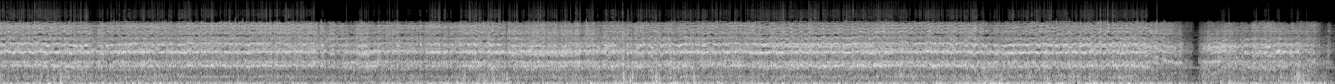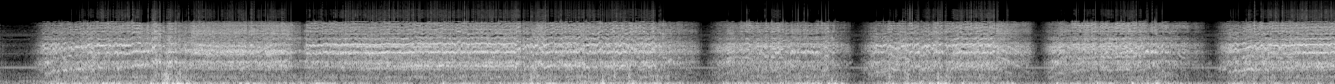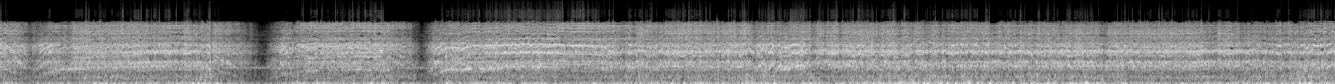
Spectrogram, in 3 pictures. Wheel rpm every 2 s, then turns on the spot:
230, 230, 220, 220, 220, 200, 110, 200, 210, 200, 120, 140, 120, 150, 150, 140, 210, 210, 220, 220.
24-26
